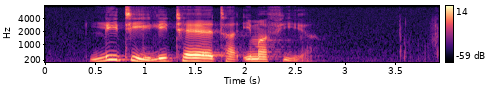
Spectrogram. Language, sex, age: Xhosa, male, 20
